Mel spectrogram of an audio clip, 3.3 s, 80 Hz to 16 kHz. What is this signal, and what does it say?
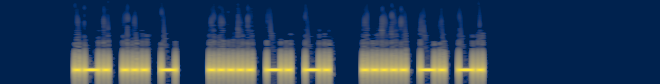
Morse code, heard as a keyed tone, about 50 wpm, 700 Hz. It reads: RST 5NN 5NN
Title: Common QSO Phrases Encore 50wpm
